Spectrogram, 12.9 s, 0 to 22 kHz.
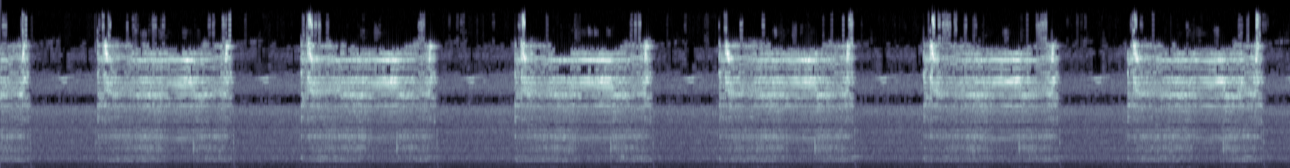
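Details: Old Toshiba 3.5-inch desktop hard drive with mechanical failure, lid removed: hissing whir with bright clunk about every two seconds repeating endlessly as actuator continuously seeks data; click of death.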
